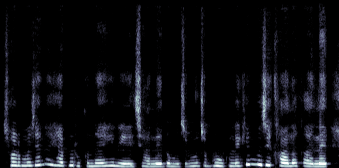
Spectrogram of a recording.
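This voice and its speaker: A woman's voice: sits high, rapid-fire, dark tone, dry recording, lightly acted. A woman voicing an upset young woman arguing and pleading with her girlfriend in a storybook romance. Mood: protesting.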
